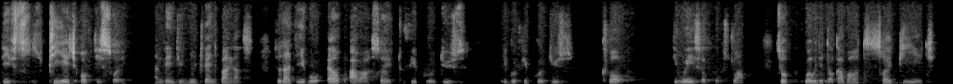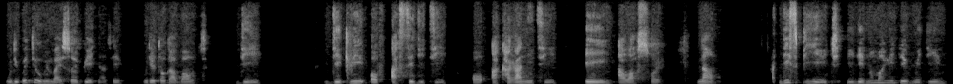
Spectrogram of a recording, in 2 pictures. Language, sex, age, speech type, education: Nigerian Pidgin, male, 46-60, spontaneous, tertiary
